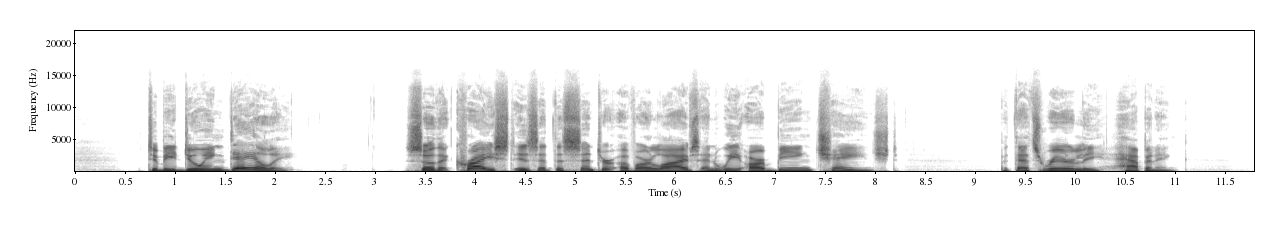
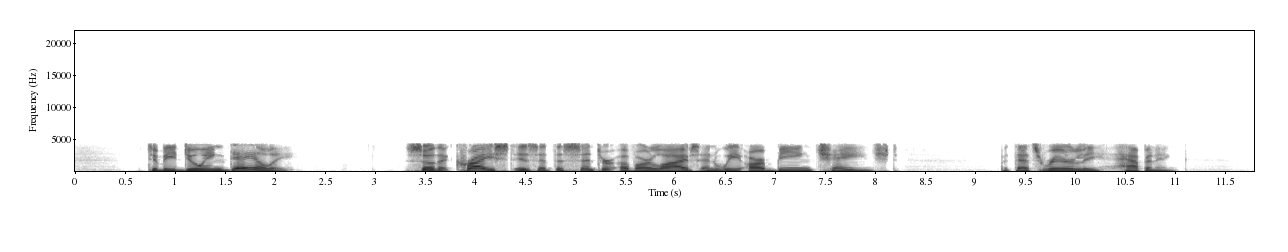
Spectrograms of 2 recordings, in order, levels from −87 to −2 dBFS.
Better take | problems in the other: first | garbled, watery; badly; nothing above 4 kHz

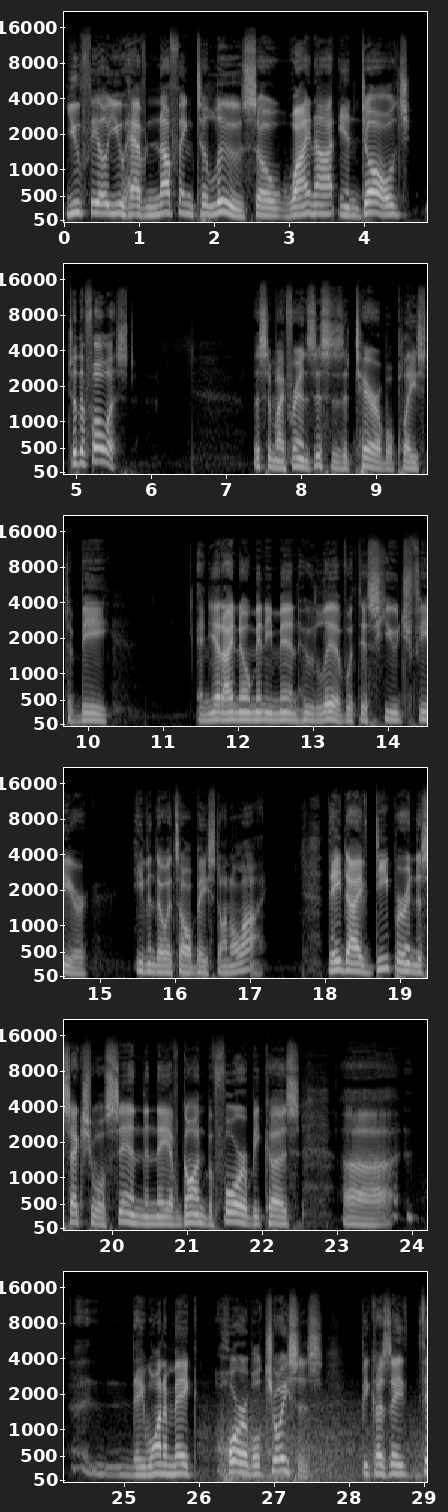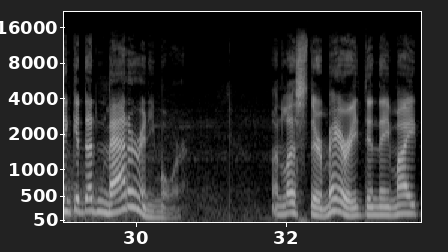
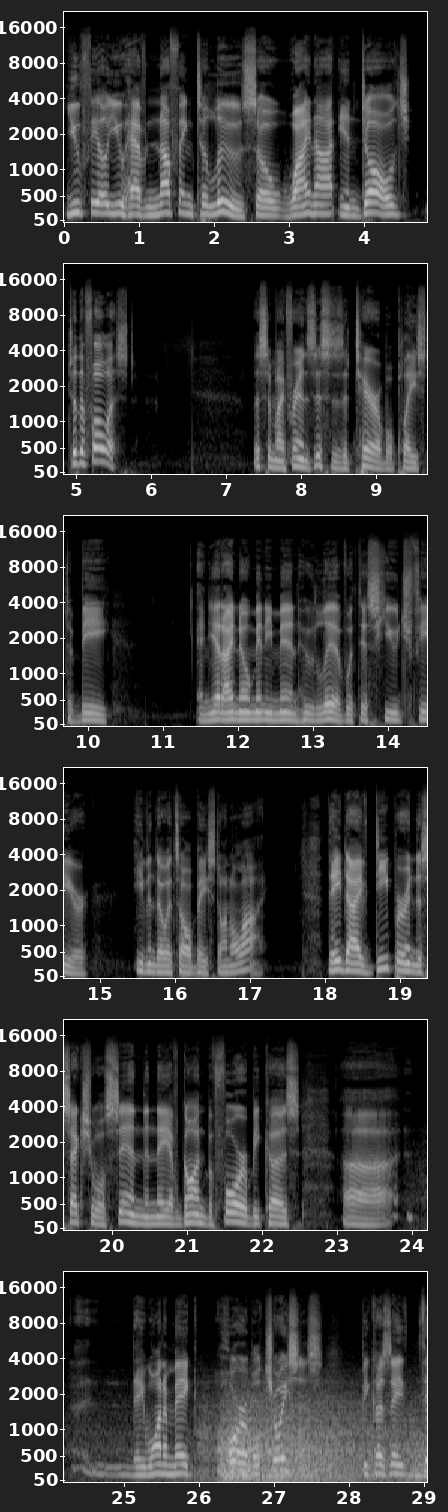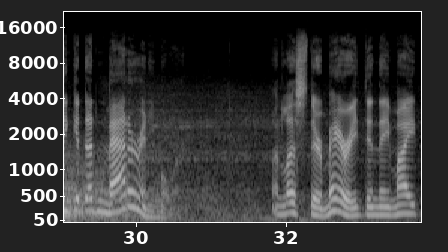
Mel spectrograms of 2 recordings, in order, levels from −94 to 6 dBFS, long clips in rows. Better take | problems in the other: first | rain or running water; loud; from 24 s on; 6 dB below the speech; faint in the first

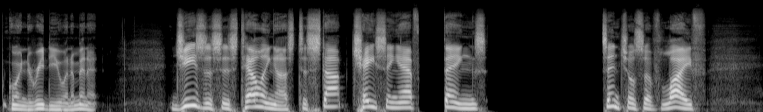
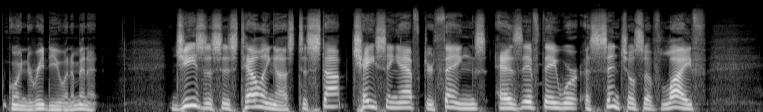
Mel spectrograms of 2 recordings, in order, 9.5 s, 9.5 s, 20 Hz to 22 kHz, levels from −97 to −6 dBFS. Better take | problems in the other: second | audio cutting out; at 5 s and at 6 s for 1.5 s

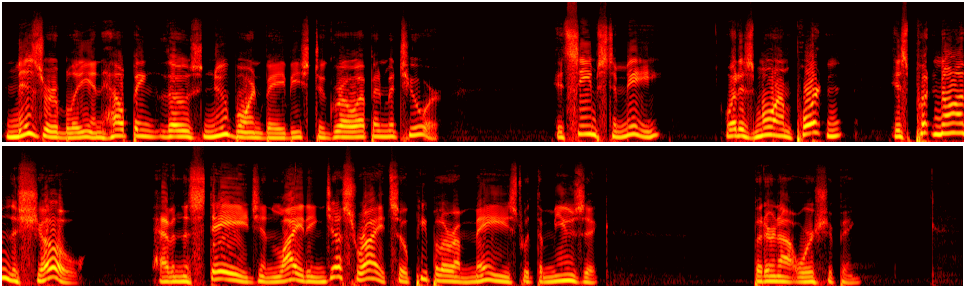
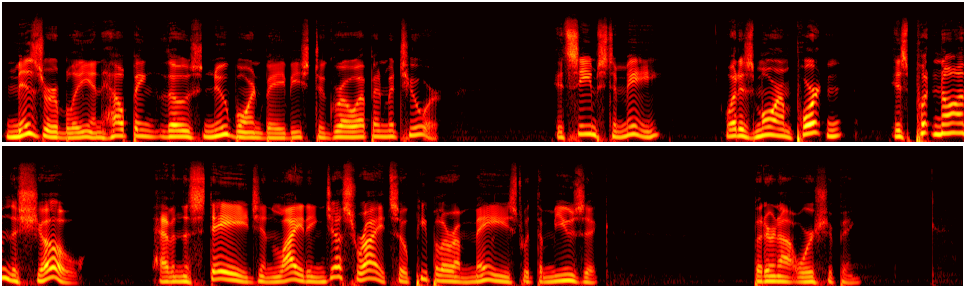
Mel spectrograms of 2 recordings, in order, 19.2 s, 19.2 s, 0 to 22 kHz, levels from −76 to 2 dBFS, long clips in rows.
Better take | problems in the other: second | distortion; slight; 10 dB below the speech

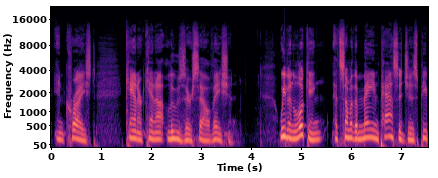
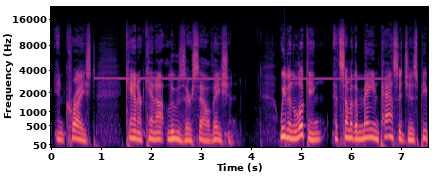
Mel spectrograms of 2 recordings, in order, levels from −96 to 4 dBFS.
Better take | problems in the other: first | high-pitched whine; faint; from 1 to 3.5 s and from 4.5 to 7 s; 3 kHz, 20 dB below the speech

